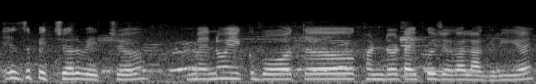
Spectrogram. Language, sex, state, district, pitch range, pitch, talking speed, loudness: Punjabi, female, Punjab, Kapurthala, 230-260 Hz, 240 Hz, 145 wpm, -15 LUFS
